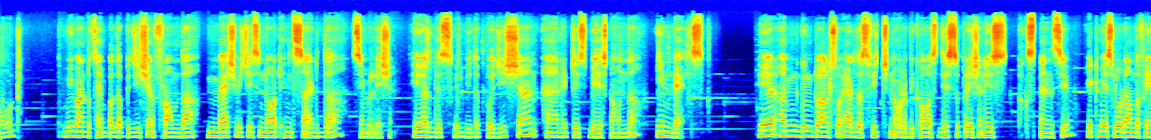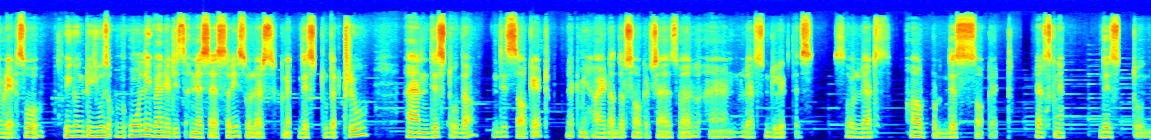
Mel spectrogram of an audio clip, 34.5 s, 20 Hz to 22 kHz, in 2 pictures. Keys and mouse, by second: 0.8-2.8 drag, 8.3-9.3 drag, 18.1-19.1 ctrl+drag, 18.2 ctrl+z, 19.3-21.5 shift+drag, 19.6 shift+d, 25.6 ctrl+h, 25.6 ctrl+click, 29.7 ctrl+x, 32.6 ctrl+h.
